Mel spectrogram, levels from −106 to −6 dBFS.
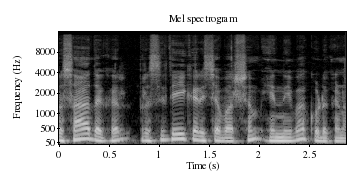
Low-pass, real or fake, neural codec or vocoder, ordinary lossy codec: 14.4 kHz; real; none; none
